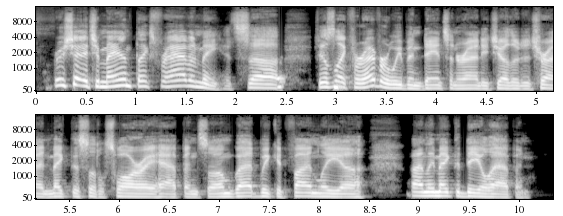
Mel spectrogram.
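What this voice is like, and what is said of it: Smooth radio announcer voice. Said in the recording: “you got that radio voice, that podcast voice,”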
